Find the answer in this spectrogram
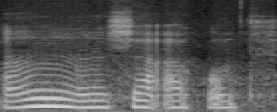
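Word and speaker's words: أنشأكم: So there's a fatha on sheen and there's a fatha on hamza. Don't blend them together. Don't say ansha'akum. Don't say it like that.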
